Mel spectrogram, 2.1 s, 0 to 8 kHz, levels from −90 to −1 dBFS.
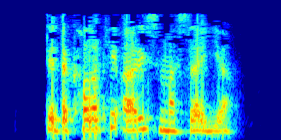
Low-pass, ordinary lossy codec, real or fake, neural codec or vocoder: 7.2 kHz; MP3, 24 kbps; real; none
